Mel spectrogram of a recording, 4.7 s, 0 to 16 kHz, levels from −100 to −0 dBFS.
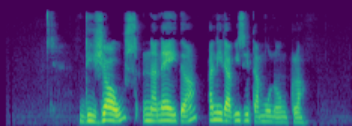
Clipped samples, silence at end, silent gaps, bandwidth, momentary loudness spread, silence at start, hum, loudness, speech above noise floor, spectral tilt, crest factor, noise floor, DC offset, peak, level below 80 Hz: under 0.1%; 0.65 s; none; 11.5 kHz; 12 LU; 1.05 s; none; -21 LUFS; 50 dB; -5.5 dB/octave; 18 dB; -71 dBFS; under 0.1%; -4 dBFS; -74 dBFS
